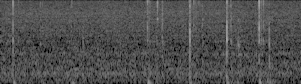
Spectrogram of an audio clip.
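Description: Ranch dressing squeezed from a plastic squeeze bottle onto a plate: a few faint clicks and small squelches over quiet room hum.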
